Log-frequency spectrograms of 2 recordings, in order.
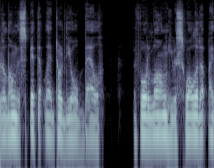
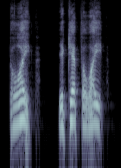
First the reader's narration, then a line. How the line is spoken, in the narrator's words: His voice was a rasp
